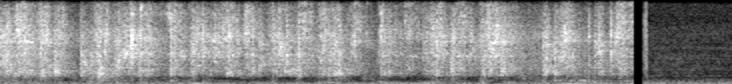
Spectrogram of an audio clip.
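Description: Spoon scraping and clinking steadily against a bowl while pizza dough ingredients are stirred together, a busy close rattle that stops abruptly near the end.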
